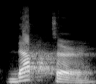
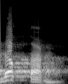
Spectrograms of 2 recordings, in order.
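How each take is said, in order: First: The vowel is drawn out long. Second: The vowel is short, said the Indonesian way. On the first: The speaker calls it right. "panjang ya, ada titiknya" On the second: The speaker calls it wrong. "Jadi bukan dokter"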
